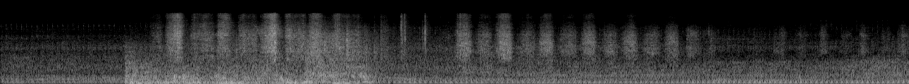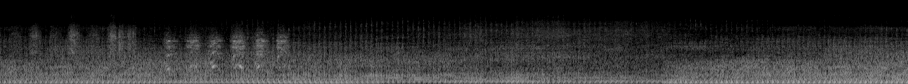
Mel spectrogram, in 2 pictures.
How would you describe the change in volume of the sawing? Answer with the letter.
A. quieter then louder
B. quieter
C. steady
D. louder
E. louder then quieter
A.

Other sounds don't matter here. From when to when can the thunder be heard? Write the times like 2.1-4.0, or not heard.
1.2-3.9.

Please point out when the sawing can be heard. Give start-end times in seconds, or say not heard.
1.5-12.1.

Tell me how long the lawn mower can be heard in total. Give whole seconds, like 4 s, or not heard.
18 s.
